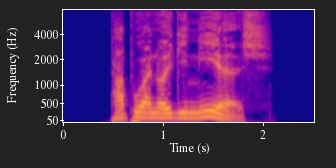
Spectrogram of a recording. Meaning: Papua New Guinean
- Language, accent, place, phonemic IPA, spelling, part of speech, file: German, Germany, Berlin, /ˈpaːpu̯a ˌnɔɪ̯ɡiˈneːɪʃ/, papua-neuguineisch, adjective, De-papua-neuguineisch.ogg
